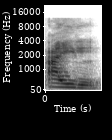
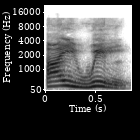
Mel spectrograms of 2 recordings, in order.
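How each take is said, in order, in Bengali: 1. এটা একটি ছোট উচ্চারণে মিশে যায়। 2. এটা দুটি আলাদা পূর্ণ শব্দ হিসেবে বলা হয়। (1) "উচ্চারণ হচ্ছে" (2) "বাম পাশের উচ্চারণ কি?"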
